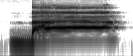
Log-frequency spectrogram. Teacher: বাবা লক্ষ্য করুন। বা এক আলিফ পরিমাণ লম্বা হবে। মুখটা খালি ফাঁকা হবে।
